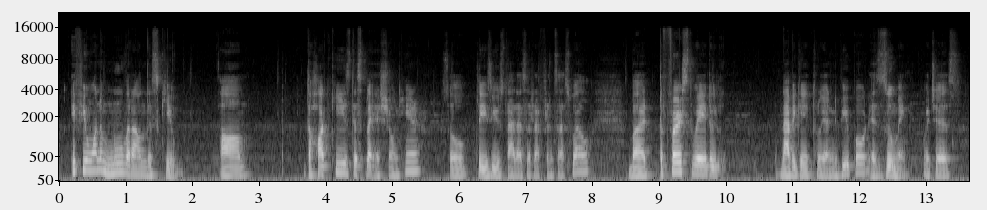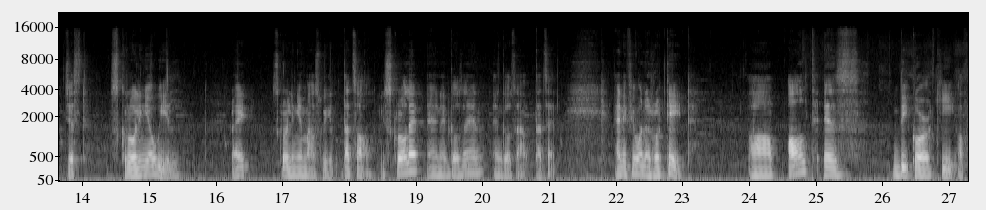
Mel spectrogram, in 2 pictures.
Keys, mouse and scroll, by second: 7.9 click, 13.1-13.5 scroll up 1, 14.7-15.9 scroll down 1, 15.9 scroll up 1, 17.0-18.3 scroll down 1, 18.3 scroll up 1, 19.5 scroll down 1, 21.3 scroll up 1, 21.9-23.8 scroll down 1, 25.0-26.4 scroll down 1.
